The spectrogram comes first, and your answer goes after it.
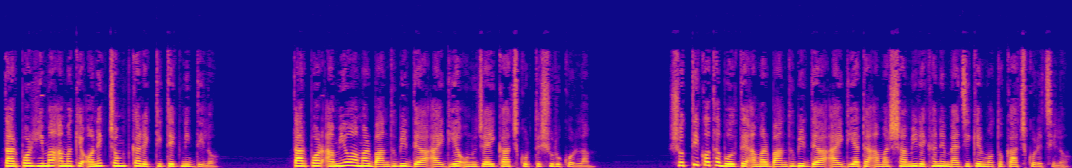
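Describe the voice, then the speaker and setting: Woman narrating a story, mellow. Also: mid-range voice, moderate pace, no room sound, clean studio sound. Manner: reads all characters in her own voice with small shifts. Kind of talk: first-person story narration.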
